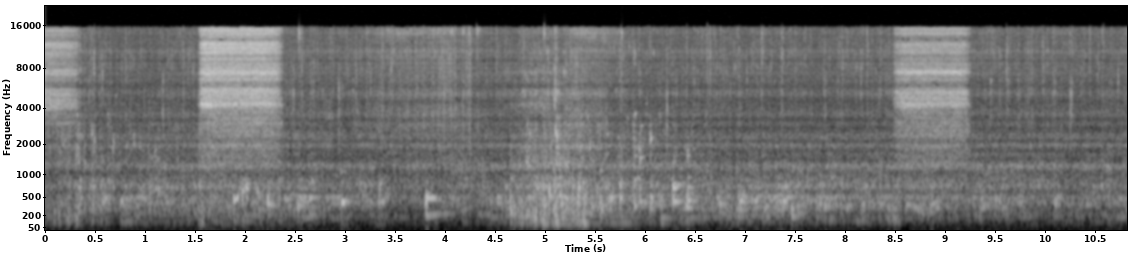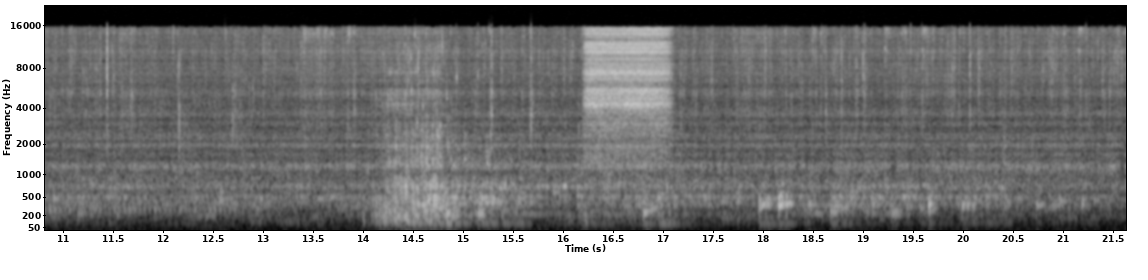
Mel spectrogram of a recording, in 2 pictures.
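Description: A hermit crab's legs scrape and tap faintly over rock underwater.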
